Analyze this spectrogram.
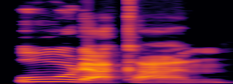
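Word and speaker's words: huracán: h there well espanol i don't pronounce the h the h is silent so instead of saying i would say urakan with that with that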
